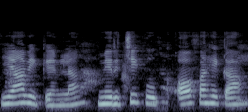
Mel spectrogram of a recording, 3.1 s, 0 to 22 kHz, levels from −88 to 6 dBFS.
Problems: background sounds at intervals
